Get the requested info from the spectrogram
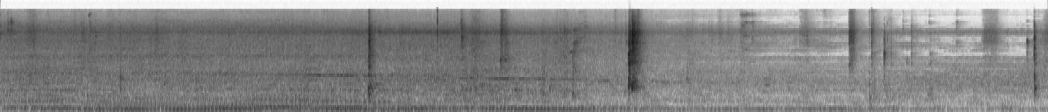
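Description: A motor vehicle engine running steadily with a low hum, dropping away about two-thirds of the way in. A sharp click comes about a third of the way through, and a louder click just after the middle.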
